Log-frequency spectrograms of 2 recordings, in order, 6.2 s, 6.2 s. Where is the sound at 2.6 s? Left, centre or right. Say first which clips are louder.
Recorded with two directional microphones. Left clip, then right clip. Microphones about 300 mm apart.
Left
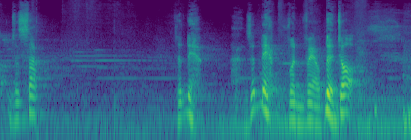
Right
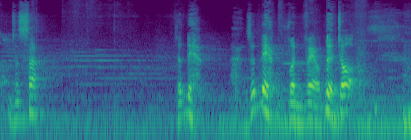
Right 3 dB; centre.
